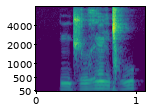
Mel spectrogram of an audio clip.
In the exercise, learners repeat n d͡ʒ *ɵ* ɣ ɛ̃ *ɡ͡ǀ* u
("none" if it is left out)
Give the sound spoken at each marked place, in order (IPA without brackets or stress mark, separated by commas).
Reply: ɵ, ɡ͡ǀ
